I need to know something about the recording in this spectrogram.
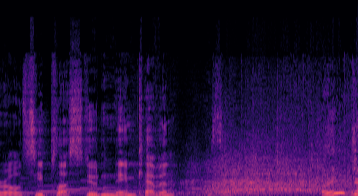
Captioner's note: laughter and applause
